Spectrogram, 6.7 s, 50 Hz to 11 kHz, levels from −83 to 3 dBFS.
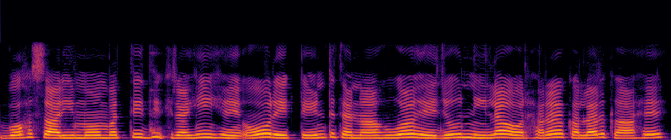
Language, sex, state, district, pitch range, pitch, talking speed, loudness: Hindi, female, Himachal Pradesh, Shimla, 225-270 Hz, 235 Hz, 170 wpm, -16 LUFS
